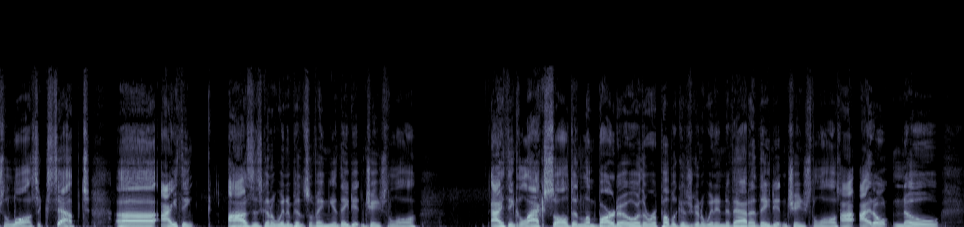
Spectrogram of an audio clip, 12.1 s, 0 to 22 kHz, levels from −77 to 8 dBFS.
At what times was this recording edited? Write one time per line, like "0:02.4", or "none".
0:10.5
